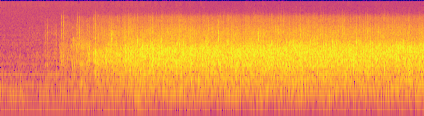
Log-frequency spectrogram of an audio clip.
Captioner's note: audience clapping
